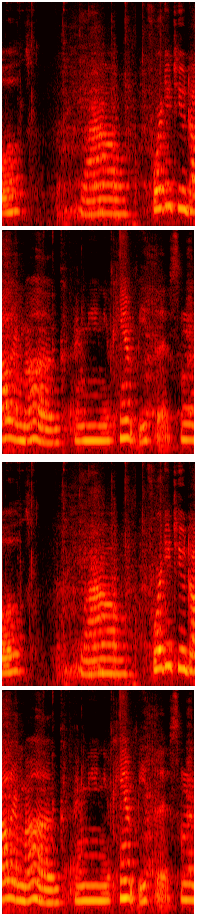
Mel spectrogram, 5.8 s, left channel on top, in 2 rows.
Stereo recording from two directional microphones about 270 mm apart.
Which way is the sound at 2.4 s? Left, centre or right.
Centre.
